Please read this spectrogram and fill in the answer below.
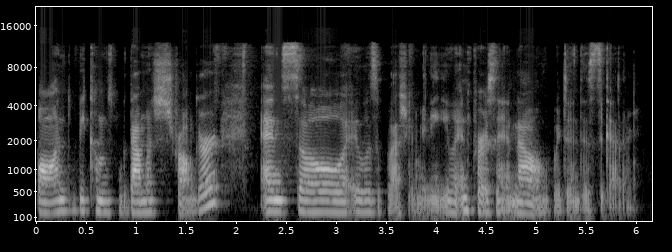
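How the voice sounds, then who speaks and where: Speaking at a fairly quick pace with a Colombian accent, the voice comes through on a very clean recording with a silent background. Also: woman. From Colombia, then Miami from age twelve. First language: Spanish. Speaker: optometrist. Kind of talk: casual interview. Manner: animated.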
